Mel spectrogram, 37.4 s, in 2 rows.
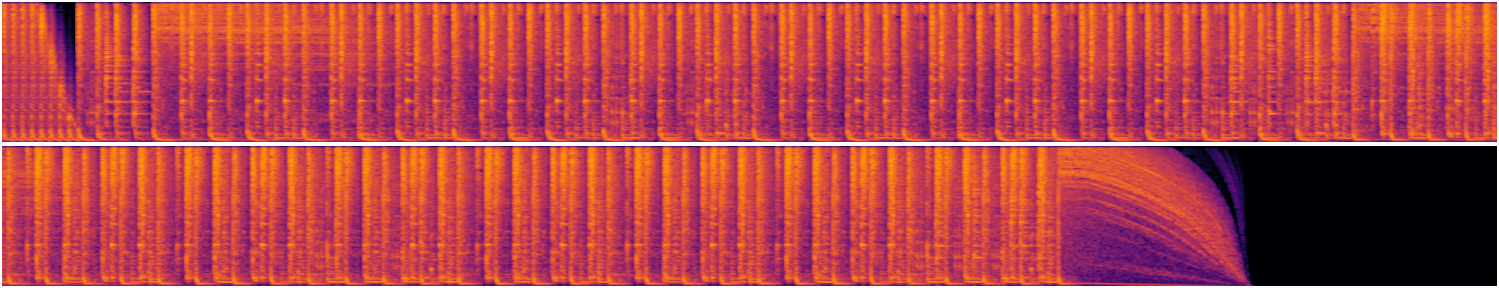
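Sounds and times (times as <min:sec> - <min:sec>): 
music beat: 0:00.0 - 0:34.2.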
